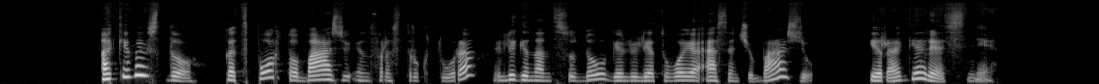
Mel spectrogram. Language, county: Lithuanian, Vilnius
